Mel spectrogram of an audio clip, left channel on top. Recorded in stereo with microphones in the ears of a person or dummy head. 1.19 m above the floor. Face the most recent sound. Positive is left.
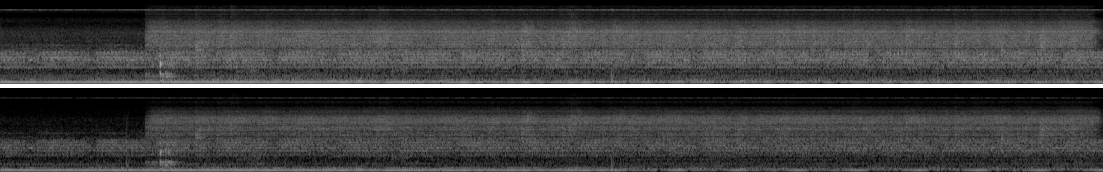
turn(degrees=30)  # may be behind; listen again after turning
